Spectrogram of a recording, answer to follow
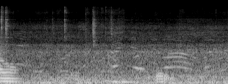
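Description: Steady low rumble of road traffic from an open city street, with faint background voices.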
